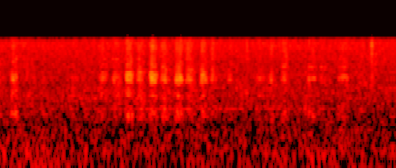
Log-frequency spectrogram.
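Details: Siberian Husky x wolf hybrid panting while watching a dung beetle at work; quick rhythmic breaths about four per second, with faint voices nearby.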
